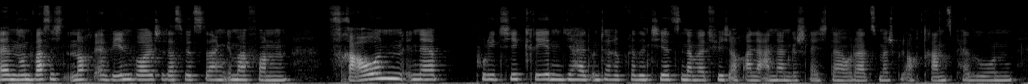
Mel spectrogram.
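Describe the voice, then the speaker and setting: Fairly quick and fairly high-pitched, a woman speaks in a monotone, flat way. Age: 18. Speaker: podcast guest. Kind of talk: casual chat.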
